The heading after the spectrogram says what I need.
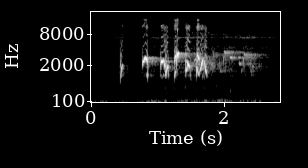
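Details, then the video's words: Olive-winged bulbul, a newly acquired caged bird, gives one short note, then a quick bubbly phrase of about eight liquid, chirping notes that tails off softly, all within two seconds. "เสียงนกกรงตาแดง(นกปรอดสีไพลใหญ่)Ep.1Birds sounds suara Burung merbah beluker gacor"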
